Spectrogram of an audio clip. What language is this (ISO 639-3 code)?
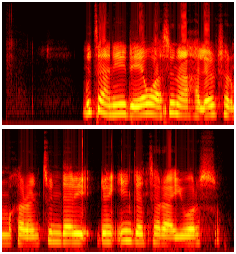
hau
